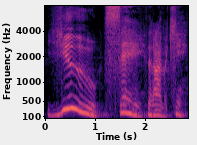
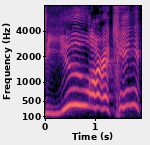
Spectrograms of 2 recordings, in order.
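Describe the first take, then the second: First: YOU held long, then falling low; slow, low reply leaning on YOU; stress on YOU. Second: Incredulous, high, loud mockery with a drawn-out YOU; mocking ridicule. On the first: Acted. Jesus handing the loaded question back to Pilate, stress on YOU. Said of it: "Emphasis on the same pronoun". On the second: Pilate sneering at the beaten prisoner before him, mocking ridicule. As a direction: scoff at the very idea, slow and high. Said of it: "definite tone of ridicule and mockery".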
